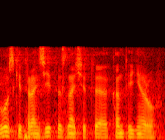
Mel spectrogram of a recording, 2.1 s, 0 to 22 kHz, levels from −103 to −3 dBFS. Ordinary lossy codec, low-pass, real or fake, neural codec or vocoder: none; 5.4 kHz; real; none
